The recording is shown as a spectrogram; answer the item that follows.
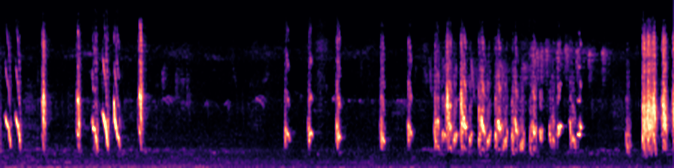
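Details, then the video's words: Long-tailed shrike from the wild in vigorous song: crisp, high chirps and clipped whistled notes, sparse at first, then a dense, rapid chattering burst, ending in a loud scratchy rasp. "PANCINGAN CENDET GACOR SUARA BURUNG LIARAN"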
